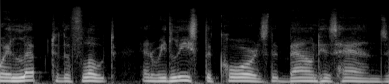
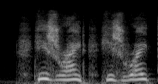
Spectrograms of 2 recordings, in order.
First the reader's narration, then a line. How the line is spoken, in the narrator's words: the man cried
